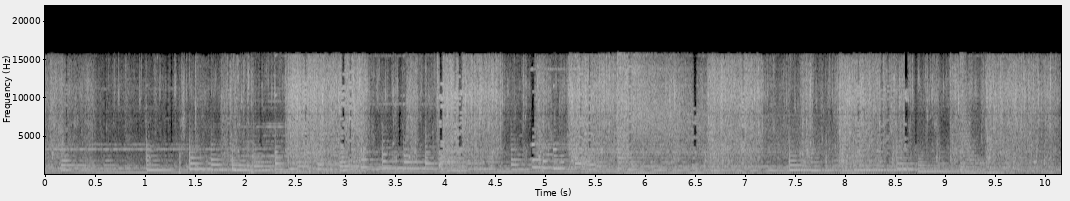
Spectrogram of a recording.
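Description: Background music of sustained, held notes, shifting to a new chord about every three to four seconds.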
